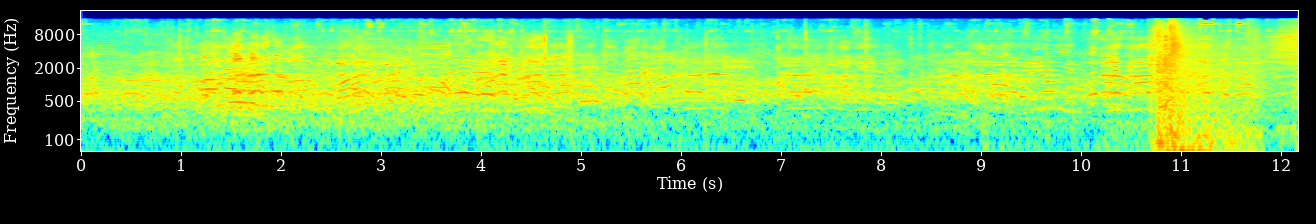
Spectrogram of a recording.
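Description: A crowd of men cheers and shouts excitedly.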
